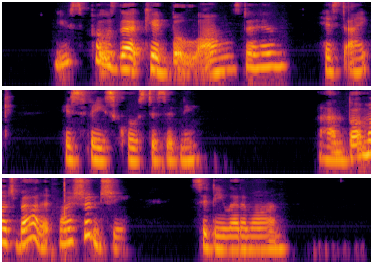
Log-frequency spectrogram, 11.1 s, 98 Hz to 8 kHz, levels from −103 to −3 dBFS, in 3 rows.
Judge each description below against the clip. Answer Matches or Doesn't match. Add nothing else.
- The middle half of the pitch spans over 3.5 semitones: Matches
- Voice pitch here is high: Matches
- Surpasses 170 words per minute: Doesn't match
